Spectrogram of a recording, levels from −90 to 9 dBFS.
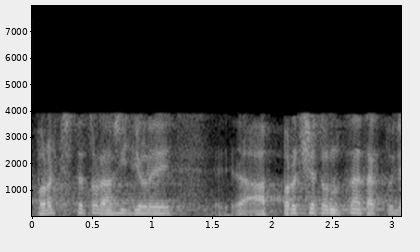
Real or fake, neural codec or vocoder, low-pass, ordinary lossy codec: real; none; 7.2 kHz; AAC, 16 kbps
